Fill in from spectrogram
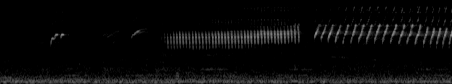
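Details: Canary singing over a noisy background: a few short rising chirps, then a long steady buzzy tone, followed by a fast, rattling trill of sharp repeated notes.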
